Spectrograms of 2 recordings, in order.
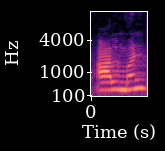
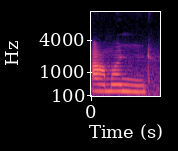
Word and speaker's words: almond: Next है हमारा word ALMOND, तो अब देखिए इसको हम आलमंड नहीं पढ़ते हैं, इसको हम पढ़ते हैं आमंड। यहाँ पे जो एल है वो क्या होती है? साइलेंट होती है, यानी कि हम एल को नहीं पढ़ते हैं।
